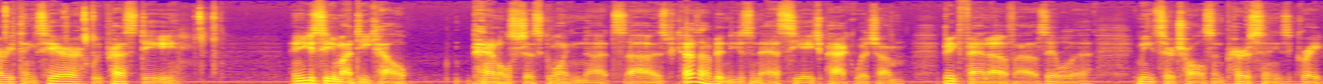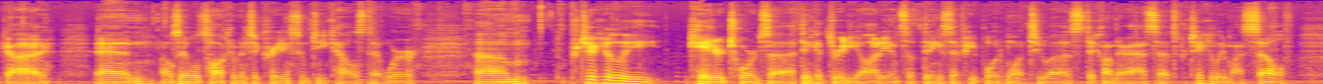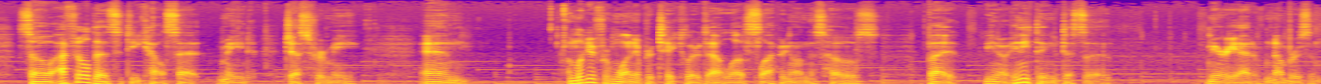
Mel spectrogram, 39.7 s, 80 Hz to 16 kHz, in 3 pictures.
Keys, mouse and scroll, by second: 0.2 shift+middle click, 0.7 d, 12.2 click, 16.2 scroll up 1, 23.3-23.6 scroll up 11, 27.7 click.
